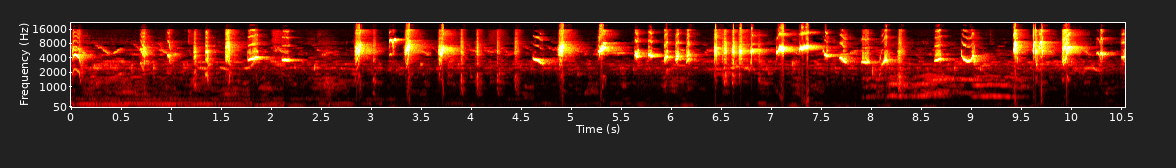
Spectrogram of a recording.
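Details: Javan munia singing steadily as a trapping lure: rapid, high, clicking chirps and thin twitters in an almost continuous stream, with a low hum early on.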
